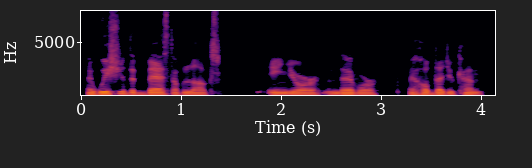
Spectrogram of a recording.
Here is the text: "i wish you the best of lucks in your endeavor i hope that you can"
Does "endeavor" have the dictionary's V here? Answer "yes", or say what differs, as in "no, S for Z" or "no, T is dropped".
no, F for V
